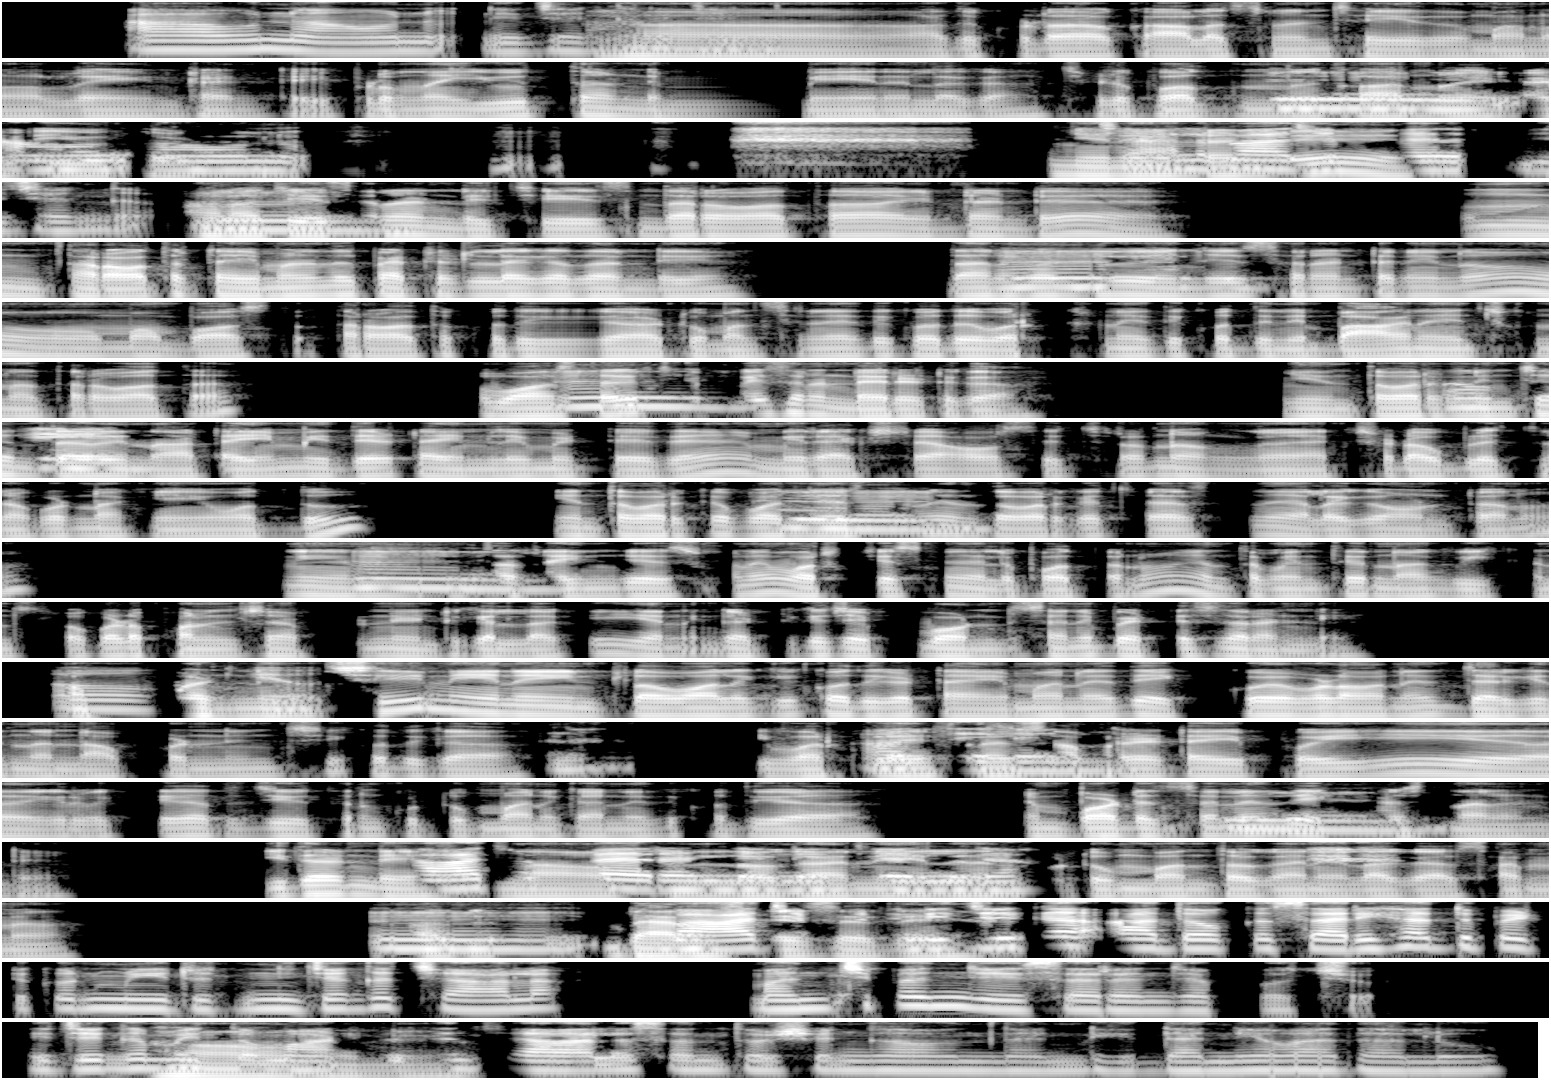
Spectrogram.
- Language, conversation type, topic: Telugu, podcast, పని మరియు కుటుంబంతో గడిపే సమయాన్ని మీరు ఎలా సమతుల్యం చేస్తారు?
- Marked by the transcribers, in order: drawn out: "ఆ!"; in English: "యూత్"; in English: "మెయిన్"; in English: "యూత్‌తోటి"; giggle; in English: "బాస్‌తో"; in English: "టూ"; in English: "బాస్"; in English: "డైరెక్ట్‌గా"; in English: "టైమ్ లిమిట్"; in English: "ఎక్స్ట్రా అవర్స్"; in English: "ఎక్స్ట్రా"; in English: "వర్క్"; in English: "వీకెండ్స్‌లో"; in English: "వర్క్"; in English: "బ్యాలన్స్"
